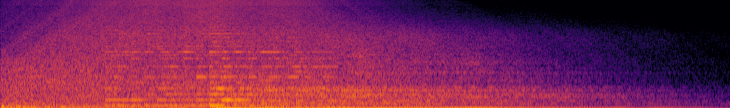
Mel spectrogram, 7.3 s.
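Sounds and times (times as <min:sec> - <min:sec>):
transition end sound: 0:00.0 - 0:04.7.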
